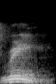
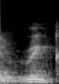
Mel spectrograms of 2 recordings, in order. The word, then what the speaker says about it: ring: It's ring. You don't say rink. You say ring. Ring. The G is silent.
